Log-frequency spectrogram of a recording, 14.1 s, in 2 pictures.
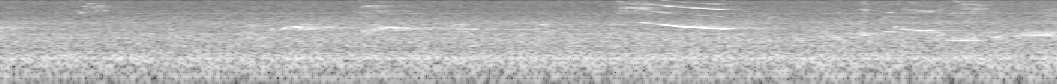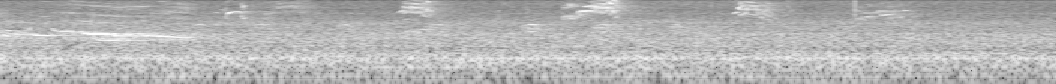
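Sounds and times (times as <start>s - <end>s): steady low hum: 0.0s - 14.0s
bird whistling downward notes: 4.2s - 10.0s.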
